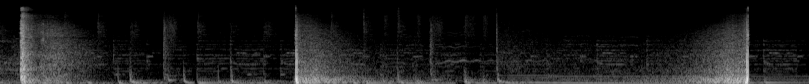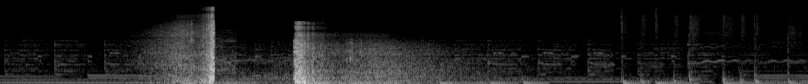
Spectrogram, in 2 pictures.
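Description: A 2-inch twin boom firework shell fired outdoors at Diwali, several loud sharp bangs spaced seconds apart, each followed by a rising rushing swell before the next crack, with faint background noise between.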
